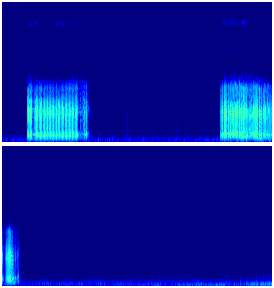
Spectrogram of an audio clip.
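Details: Domestic Maltese asleep and snoring: two loud, gravelly breaths roughly four seconds apart, the second ending with a brief extra snort, then several seconds of near silence.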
